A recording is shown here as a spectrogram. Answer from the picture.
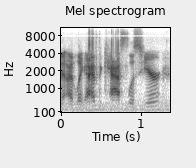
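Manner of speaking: usual speaking voice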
